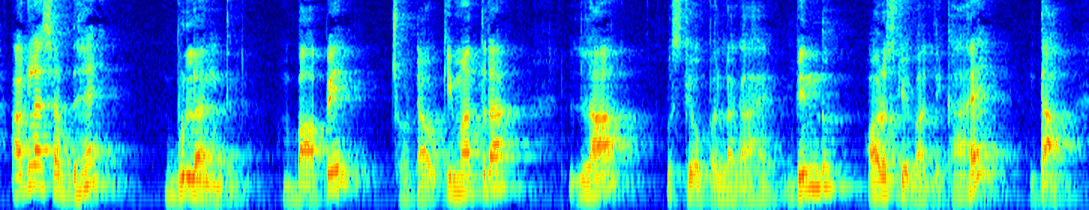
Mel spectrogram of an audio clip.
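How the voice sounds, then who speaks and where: A male tutor teaches young pupils in an online lesson, his pitch swinging up and down as he goes. He poses questions to the class and answers them himself, slowly sounding out each word letter by letter. His voice rings in an echoey room.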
